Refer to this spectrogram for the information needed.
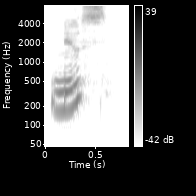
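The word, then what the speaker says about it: nous (νοῦς): And so this word, think or mind, in the Greek, it's pronounced nous, and it means comprising of faculties of perceiving and understanding, also feeling, judging, and determining.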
